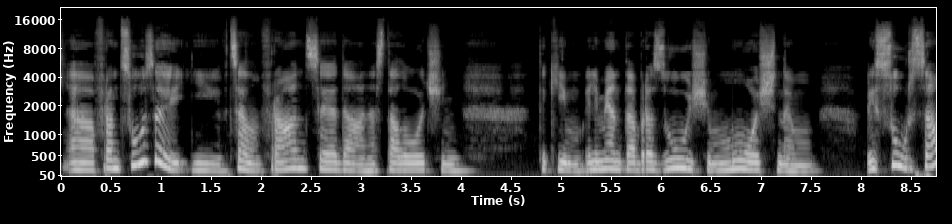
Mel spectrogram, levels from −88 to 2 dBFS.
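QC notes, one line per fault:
No faults heard in this speech clip.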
